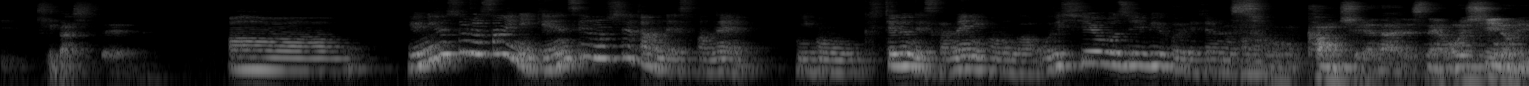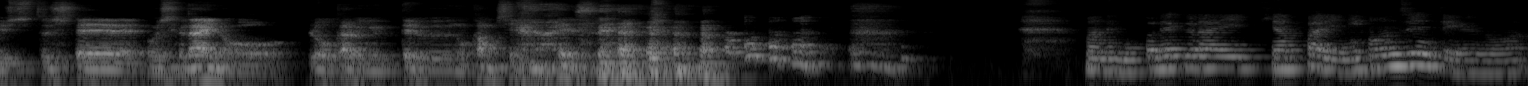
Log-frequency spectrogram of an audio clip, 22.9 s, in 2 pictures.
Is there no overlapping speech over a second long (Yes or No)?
Yes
